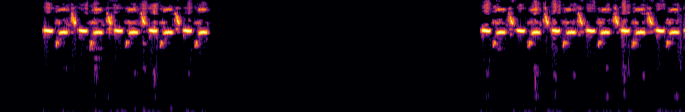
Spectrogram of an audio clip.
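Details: European goldfinch song meant for tutoring birds, recorded cleanly: a two-second run of fast, bright, metallic twitters, a three-second gap, then another similar high-pitched burst of repeated chirping notes.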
